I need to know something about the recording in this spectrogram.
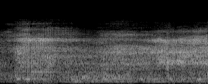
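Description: A creature snarls and growls fiercely.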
